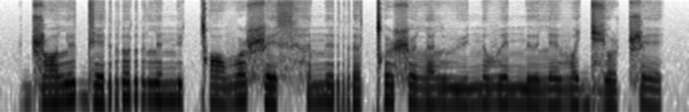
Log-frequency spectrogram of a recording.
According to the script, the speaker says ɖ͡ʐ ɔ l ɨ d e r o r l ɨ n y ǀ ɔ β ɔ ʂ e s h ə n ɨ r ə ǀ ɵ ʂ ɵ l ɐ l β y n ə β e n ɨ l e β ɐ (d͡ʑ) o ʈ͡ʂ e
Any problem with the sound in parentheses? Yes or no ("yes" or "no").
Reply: no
